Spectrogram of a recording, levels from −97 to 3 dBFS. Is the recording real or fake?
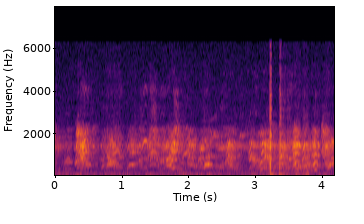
real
